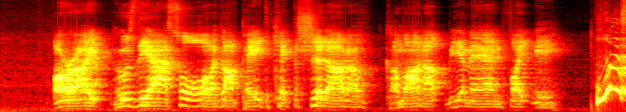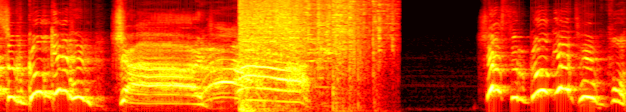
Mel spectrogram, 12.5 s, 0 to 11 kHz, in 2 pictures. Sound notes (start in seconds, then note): 8.1 lester screams as glass breaks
